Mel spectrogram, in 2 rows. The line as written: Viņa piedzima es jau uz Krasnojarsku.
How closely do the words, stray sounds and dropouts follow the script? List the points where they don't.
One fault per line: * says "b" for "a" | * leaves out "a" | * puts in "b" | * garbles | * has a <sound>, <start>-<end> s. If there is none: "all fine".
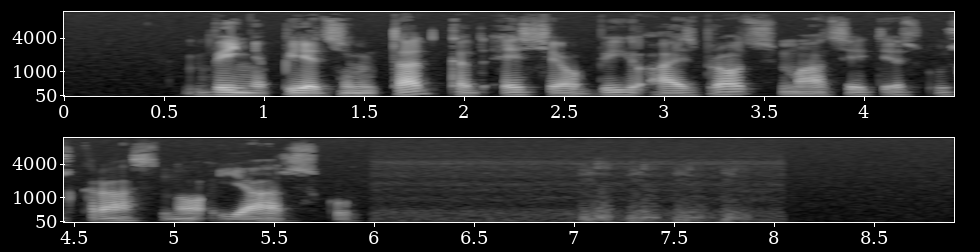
* puts in "tad kad"
* puts in "biju aizbraucis mācīties"
* has a laugh, 7.0-7.9 s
